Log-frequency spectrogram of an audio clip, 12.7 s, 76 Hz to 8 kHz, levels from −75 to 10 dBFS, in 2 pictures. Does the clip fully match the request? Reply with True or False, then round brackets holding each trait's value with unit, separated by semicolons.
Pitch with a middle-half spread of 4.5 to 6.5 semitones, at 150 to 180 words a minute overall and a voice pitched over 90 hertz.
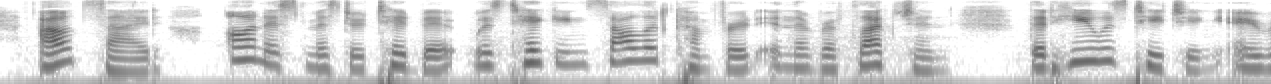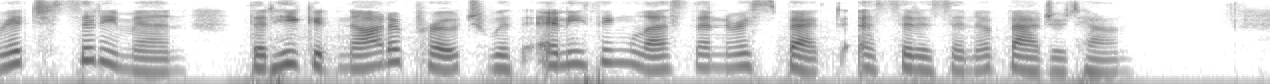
True (4.8 semitones; 155 wpm; 190 Hz)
